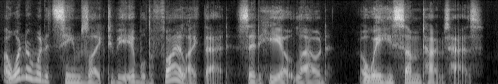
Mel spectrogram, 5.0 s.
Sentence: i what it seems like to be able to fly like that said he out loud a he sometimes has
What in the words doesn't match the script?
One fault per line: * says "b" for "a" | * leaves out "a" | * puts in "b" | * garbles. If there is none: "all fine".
* puts in "wonder"
* puts in "way"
